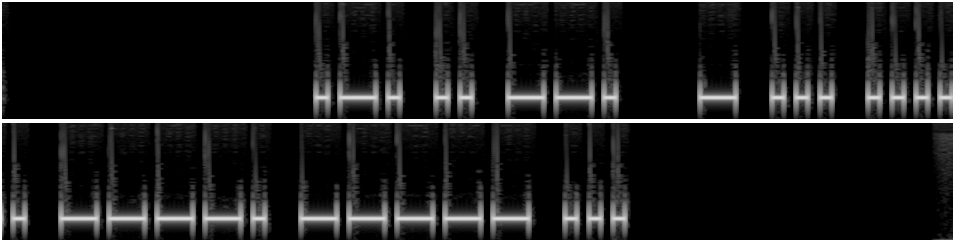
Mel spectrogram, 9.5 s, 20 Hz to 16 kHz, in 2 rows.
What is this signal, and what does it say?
Morse code, heard as a keyed tone, about 20 wpm, 700 Hz. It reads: RIG TS590S
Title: Speed-Racing Common QSO Phrases - 20wpm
